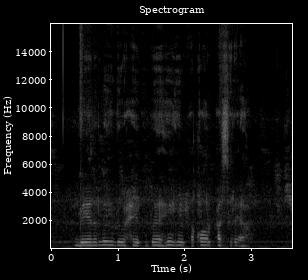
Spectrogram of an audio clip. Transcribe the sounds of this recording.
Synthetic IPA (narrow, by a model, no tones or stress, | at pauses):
bɛːɾɐlɛjðʊwɑħɑjʔʊbaːɦɐjɦɛːnʔɑqɔːnʕɑsɾɪɐh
